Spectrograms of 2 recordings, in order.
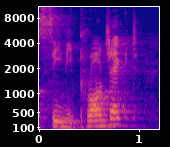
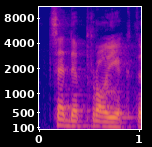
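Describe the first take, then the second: First: The name is said with an English accent. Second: The name is said with a Polish accent. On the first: The speaker calls it wrong. "it's not" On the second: The speaker calls it right. "If you want to be Polish about it, you say"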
